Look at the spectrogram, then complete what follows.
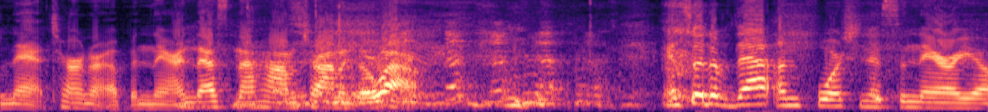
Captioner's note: audience laughing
